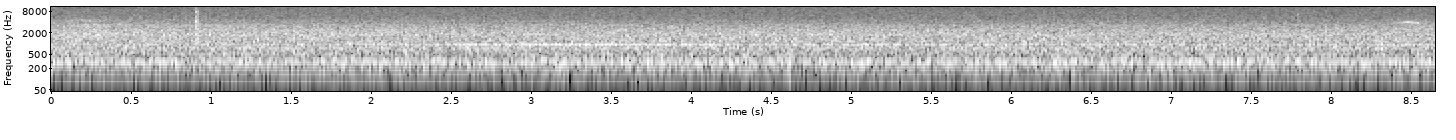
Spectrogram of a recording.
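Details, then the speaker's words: Air King PL20P vintage box fan with two-speed GE motor, dusty, before cleaning: soft, even whirr with a faint steady hum and a very long spin-down, no scraping or clicking; bearings turn freely, no oil needed. "it's a two-speed GE motor doesn't really need oil because it has a super long spin down time"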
